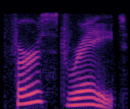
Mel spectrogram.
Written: first-rate

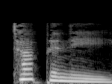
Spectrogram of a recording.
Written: tuppenny

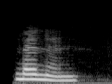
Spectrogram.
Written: mennen

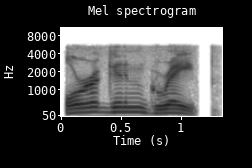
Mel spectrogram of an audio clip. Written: Oregon grape

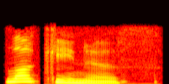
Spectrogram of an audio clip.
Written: luckiness

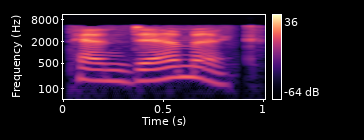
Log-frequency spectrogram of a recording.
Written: pandemic

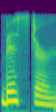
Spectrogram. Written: bister

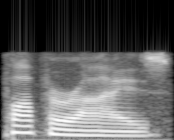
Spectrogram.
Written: pauperize

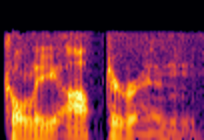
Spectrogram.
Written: coleopteran

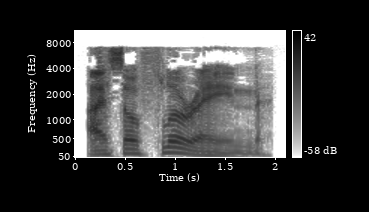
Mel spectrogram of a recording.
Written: isoflurane

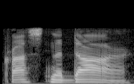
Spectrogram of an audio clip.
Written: Krasnodar

